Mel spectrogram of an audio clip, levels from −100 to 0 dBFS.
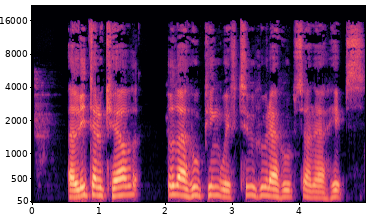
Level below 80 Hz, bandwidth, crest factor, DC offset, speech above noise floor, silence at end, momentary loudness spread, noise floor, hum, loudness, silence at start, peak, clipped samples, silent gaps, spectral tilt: -56 dBFS; 16.5 kHz; 16 dB; under 0.1%; 29 dB; 0.05 s; 9 LU; -46 dBFS; none; -17 LUFS; 0.05 s; -2 dBFS; under 0.1%; none; -5 dB/octave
